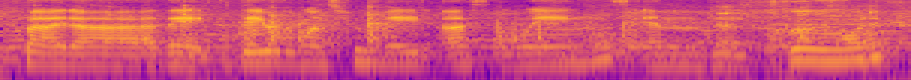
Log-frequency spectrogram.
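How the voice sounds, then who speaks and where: Fairly slow speech with ordinary pitch variation over loud background noise. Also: woman. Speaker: vlogger. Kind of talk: casual vlog chat. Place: cafe. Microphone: phone near.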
